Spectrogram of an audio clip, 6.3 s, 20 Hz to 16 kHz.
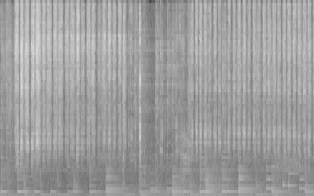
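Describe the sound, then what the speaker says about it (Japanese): Putty is sanded on a 1/12 Tamiya Porsche 934 Jagermeister plastic model kit with quick, close, rhythmic back-and-forth scratchy strokes repeating throughout. "地道にこうやってカシャカシャカシャカシャやって取っていってあげましょう"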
